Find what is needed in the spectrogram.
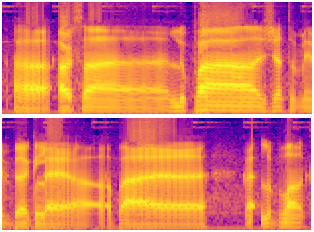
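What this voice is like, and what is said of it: Bad put-on French accent. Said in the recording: “that was a terrible French accent ... That was terrible.”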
